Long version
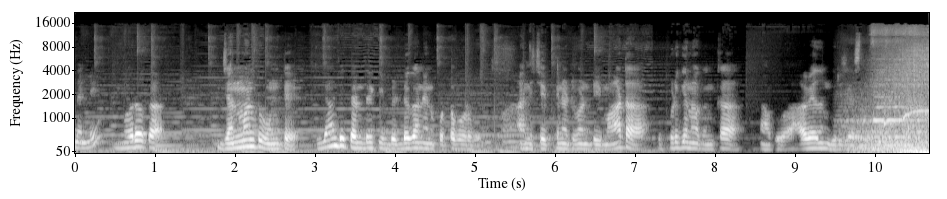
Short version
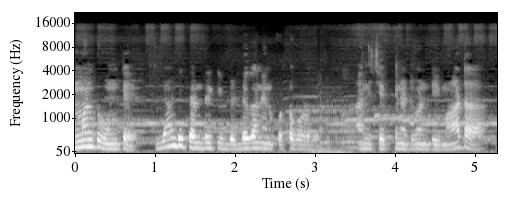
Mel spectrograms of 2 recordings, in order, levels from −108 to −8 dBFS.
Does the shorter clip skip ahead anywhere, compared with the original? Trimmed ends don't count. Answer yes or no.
no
